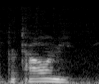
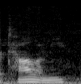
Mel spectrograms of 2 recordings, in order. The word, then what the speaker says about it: Ptolemy: That is in the Venusian degrees according to Ptolemy, or Ptolemy, however you like to pronounce it. I like to put the P in there.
